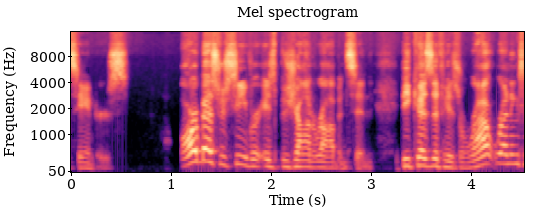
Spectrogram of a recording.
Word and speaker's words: Bijan Robinson: I think that Bijan Robinson, my apologies, because that's how you say his name, not Bijan, is going to be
